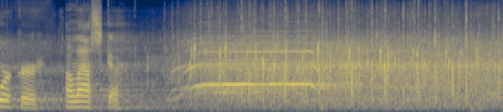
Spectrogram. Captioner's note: audience applauding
